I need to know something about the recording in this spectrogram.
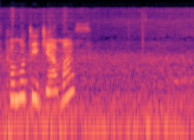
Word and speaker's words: ¿Cómo te llamas?: It's ¿Cómo te llamas? ¿Cómo te llamas? That's right. ¿Cómo te llamas? You pronounced it perfectly.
